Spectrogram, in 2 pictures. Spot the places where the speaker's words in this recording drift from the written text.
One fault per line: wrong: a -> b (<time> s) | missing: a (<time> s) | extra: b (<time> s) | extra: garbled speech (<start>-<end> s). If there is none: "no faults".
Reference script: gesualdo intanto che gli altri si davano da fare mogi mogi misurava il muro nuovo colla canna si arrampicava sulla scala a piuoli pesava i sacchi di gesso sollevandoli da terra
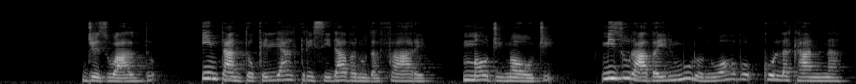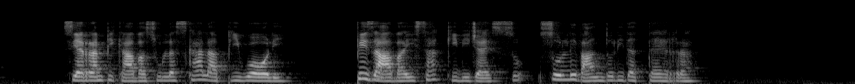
no faults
